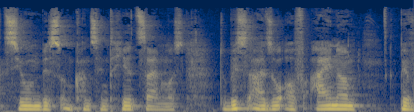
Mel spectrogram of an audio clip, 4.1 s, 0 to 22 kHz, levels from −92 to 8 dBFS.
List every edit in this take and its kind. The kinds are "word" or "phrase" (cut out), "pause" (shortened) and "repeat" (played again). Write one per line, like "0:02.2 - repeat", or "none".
none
